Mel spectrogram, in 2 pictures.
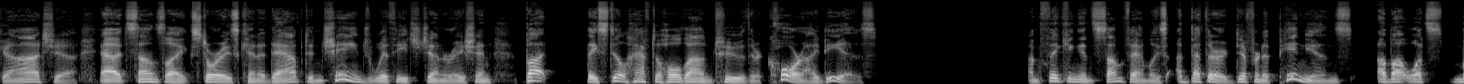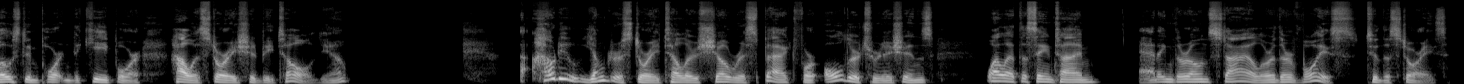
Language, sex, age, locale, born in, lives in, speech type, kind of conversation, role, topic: English, male, 50-54, en-US, United States, United States, read, expert-assistant, asker, How do cultures use storytelling to transmit knowledge?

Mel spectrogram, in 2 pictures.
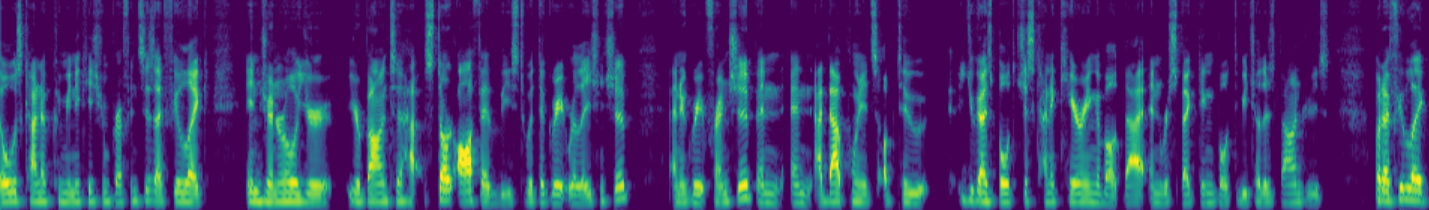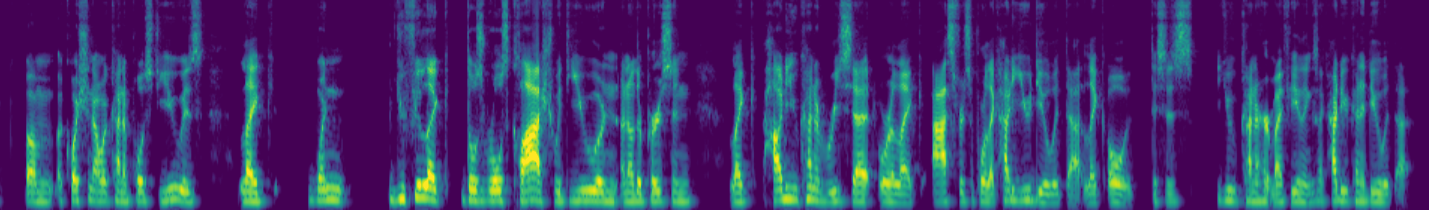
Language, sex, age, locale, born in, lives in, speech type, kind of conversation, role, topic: English, male, 20-24, en-CA, Canada, Canada, conversation, unstructured, none, How can you create fair, flexible relationship roles and expectations that strengthen your connection today?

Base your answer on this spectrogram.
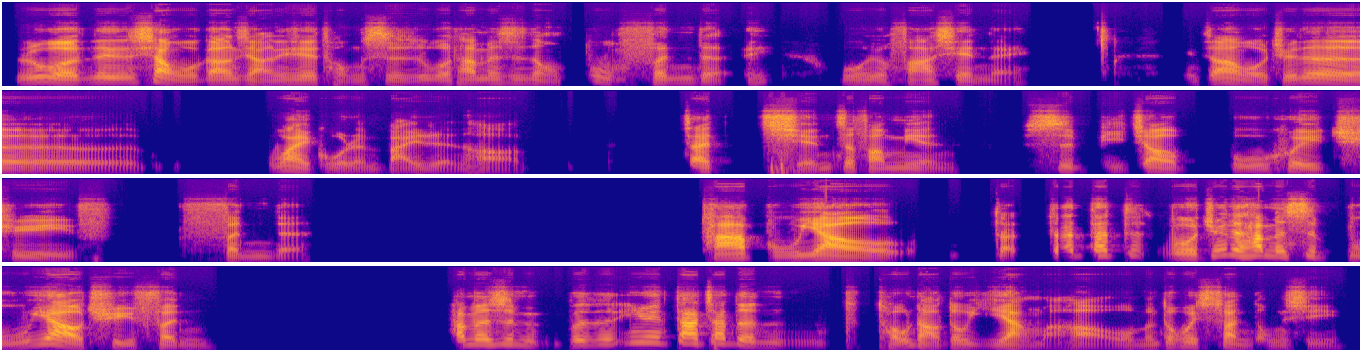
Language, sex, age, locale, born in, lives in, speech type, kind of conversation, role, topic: Chinese, male, 55-59, zh-CN, Taiwan, United States, conversation, unstructured, none, 你如何区分一笔开销是“需要”还是“想要”？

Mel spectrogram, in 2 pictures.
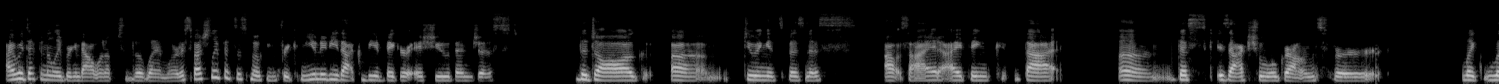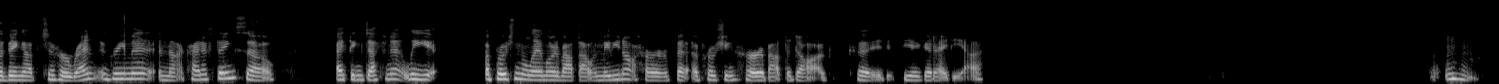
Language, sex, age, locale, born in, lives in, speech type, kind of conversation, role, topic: English, female, 18-19, en-US, United States, United States, conversation, advice, advisor, How can I calmly resolve ongoing conflicts with a difficult neighbor?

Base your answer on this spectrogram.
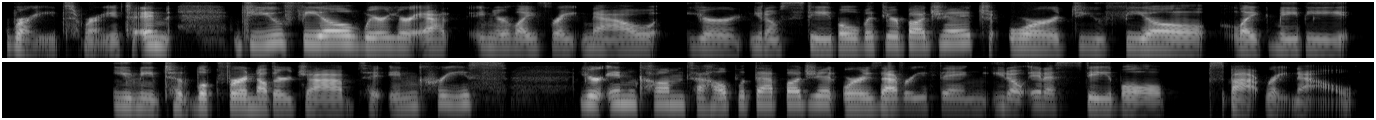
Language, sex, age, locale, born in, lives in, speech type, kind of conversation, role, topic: English, female, 40-44, en-US, United States, United States, conversation, podcast, host, How can creating a budget help you manage your money and achieve your financial goals?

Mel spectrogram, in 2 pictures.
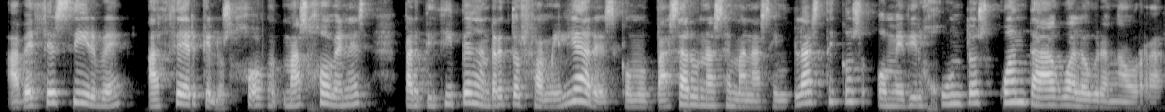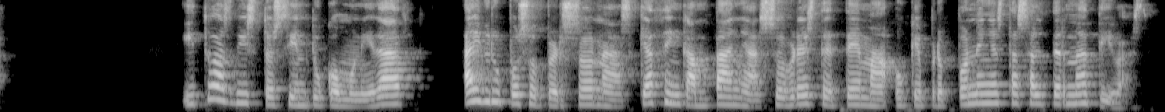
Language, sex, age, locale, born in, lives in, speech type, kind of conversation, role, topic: Spanish, female, 30-34, es-ES, Spain, Portugal, read, expert-assistant, expert, ¿De qué forma la educación ambiental puede cambiar los hábitos de una comunidad?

